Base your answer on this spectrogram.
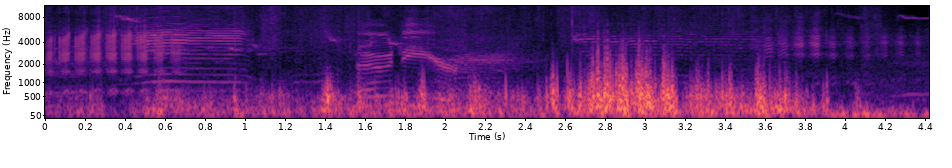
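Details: Zwartbles sheep flock with young lambs on a farm in County Kilkenny, Ireland, being moved across a driveway with a sheepdog's help; a short wavering bleat rises among a farmer's calls and rustling.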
